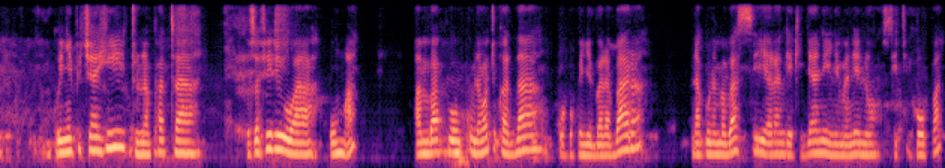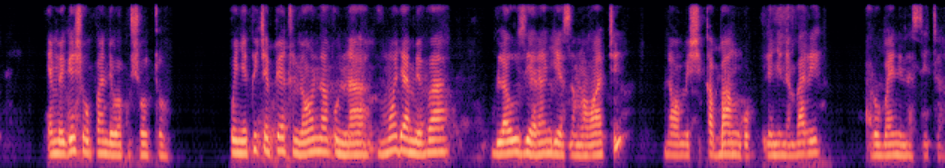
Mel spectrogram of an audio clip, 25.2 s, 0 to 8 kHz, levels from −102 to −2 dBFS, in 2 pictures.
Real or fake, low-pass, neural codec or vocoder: fake; 7.2 kHz; codec, 16 kHz, 4 kbps, FreqCodec, smaller model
